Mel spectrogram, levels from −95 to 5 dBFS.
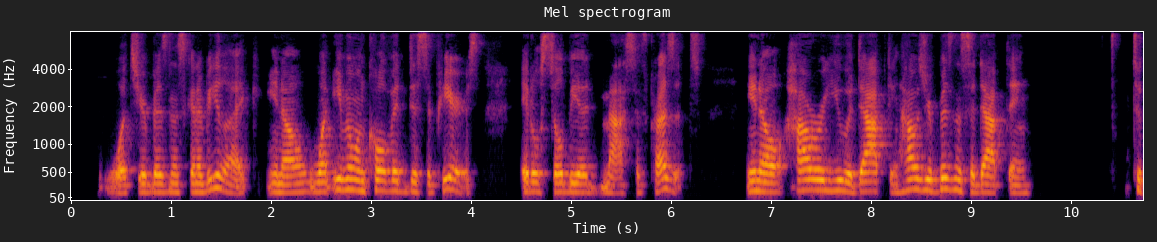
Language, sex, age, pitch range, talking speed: English, female, 20-39, 150-175 Hz, 180 wpm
